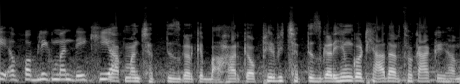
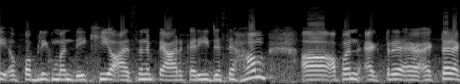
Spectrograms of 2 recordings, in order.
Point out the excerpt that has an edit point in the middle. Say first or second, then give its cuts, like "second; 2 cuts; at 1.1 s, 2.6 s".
first; 1 cut; at 1.1 s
